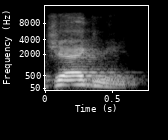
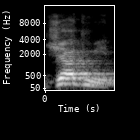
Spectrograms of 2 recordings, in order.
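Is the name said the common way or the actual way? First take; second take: common; actual. First: The name is said the commonly heard way. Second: The name is said its actual way. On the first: This is how many people say the name. The speaker calls it wrong. "they pronounce it Jagmeet" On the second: This is how the name really sounds. The speaker calls it right. "but it's actually"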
